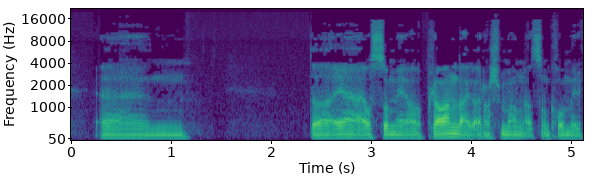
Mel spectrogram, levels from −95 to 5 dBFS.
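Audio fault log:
No faults found; the speech is clean throughout.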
